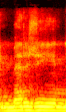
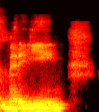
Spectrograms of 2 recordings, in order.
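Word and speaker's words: Medellín: Medellin is, well, for one, that's the way the locals pronounce it. Everybody else knows Medellin. – Yeah. I've just been down here so long that, you know, that's the way you pronounce it when you're here. So, but every other, even Spanish speaking country, certainly English speaking countries know it as Medellin,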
